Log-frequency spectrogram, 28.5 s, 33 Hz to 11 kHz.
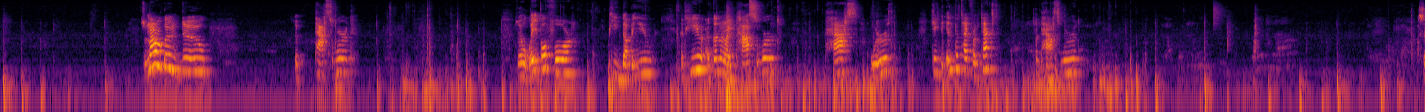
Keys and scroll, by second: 7.9 Return, 8.7 ctrl+v, 9.3 ctrl+s, 10.7 Right, 11.0 BackSpace, 11.7 p, 12.1 w, 12.2 Right, 14.3 BackSpace, 15.8-17.9 typing, 17.9 ctrl+s, 19.5-22.6 typing, 22.7 ctrl+s.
